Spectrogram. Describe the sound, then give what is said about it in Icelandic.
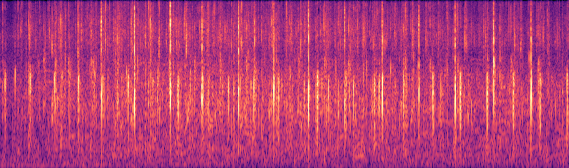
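Audience clapping to welcome a large choir onto a stage. Many individual claps patter in a steady, moderately loud stream, with sharper hand strikes standing out now and then. “En við skulum bara gefa þeim gott klapp til að byrja með.”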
